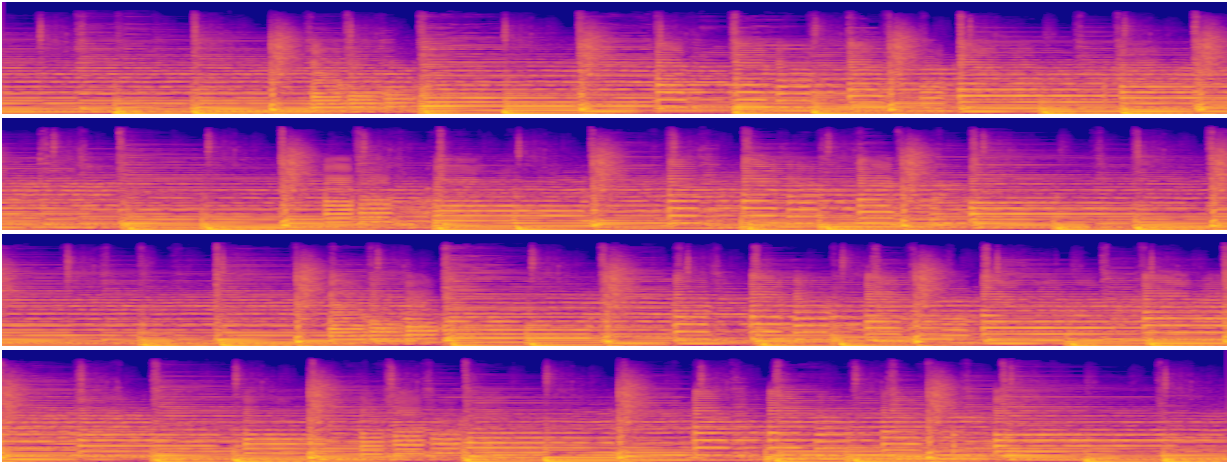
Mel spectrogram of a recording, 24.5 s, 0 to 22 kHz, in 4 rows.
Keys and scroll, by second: 0.8 space, 1.7 Delete, 10.1 shift+F11, 19.9 Escape, 22.5 c, 22.6 e.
